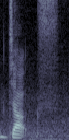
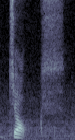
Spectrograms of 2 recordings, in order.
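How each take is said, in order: No difference in how they are said.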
